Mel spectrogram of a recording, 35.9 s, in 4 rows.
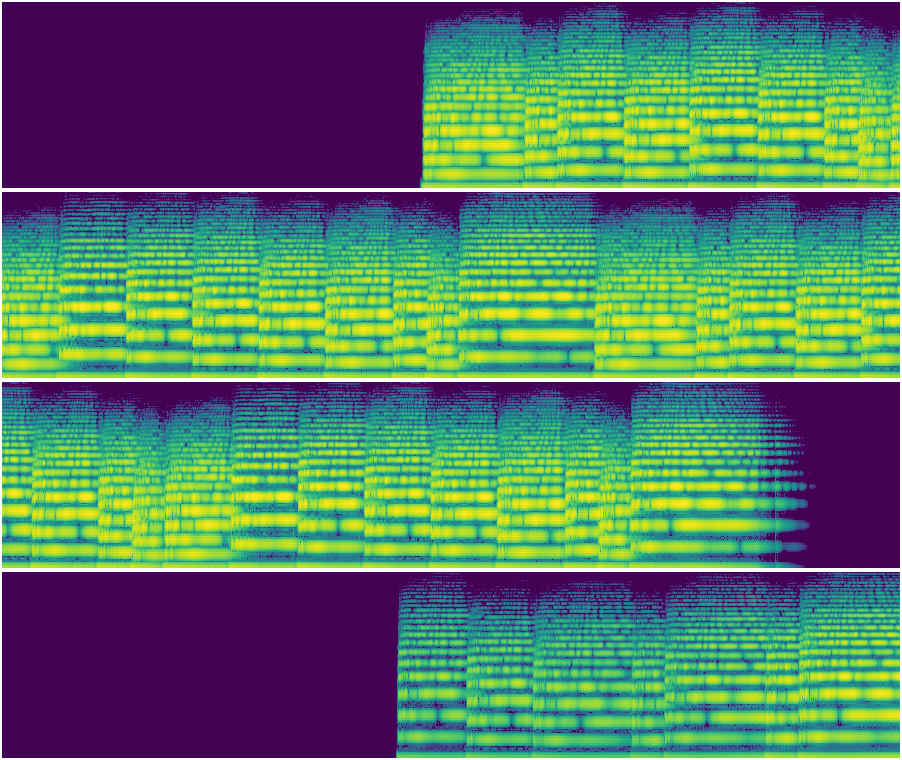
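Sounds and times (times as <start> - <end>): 
trumpet playing: 4.2 - 25.8, 30.9 - 35.9.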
